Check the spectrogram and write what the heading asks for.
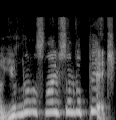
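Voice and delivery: high, put-on voice hurling a playful insult; hammed-up high insult; mock outrage. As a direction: jeer at the thief in jest.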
